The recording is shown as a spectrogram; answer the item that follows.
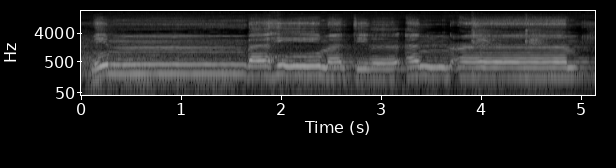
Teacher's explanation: Di situ ada tanda mim kecil, itu namanya iqlab. Jadi nunnya dibaca mim.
